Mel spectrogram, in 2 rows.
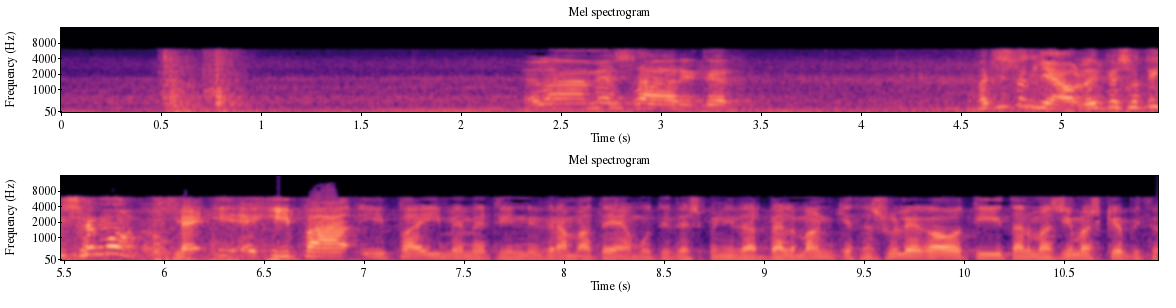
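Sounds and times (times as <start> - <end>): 
low hum: 0.0 - 10.9
speech: 2.3 - 3.5, 4.6 - 10.9
door being opened: 5.8 - 6.6.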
